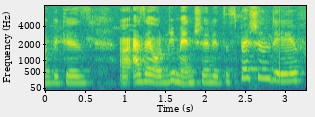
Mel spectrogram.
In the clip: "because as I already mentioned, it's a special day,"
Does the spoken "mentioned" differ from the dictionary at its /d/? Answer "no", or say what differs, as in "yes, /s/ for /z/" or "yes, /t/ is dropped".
no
